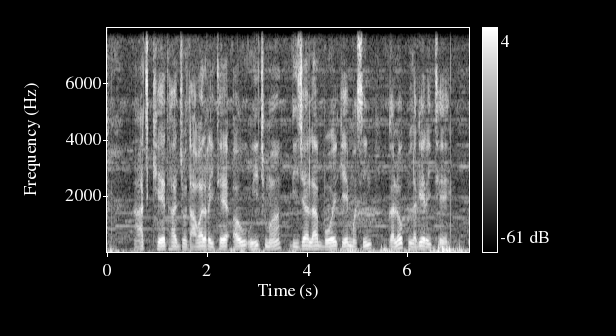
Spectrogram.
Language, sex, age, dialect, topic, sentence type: Chhattisgarhi, male, 25-30, Western/Budati/Khatahi, agriculture, statement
